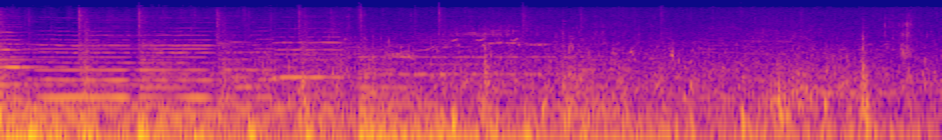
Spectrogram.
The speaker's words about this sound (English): You're aboard a boat, Breeda. I'm taking you home to be healed.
